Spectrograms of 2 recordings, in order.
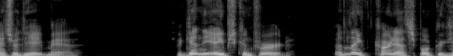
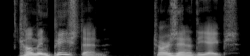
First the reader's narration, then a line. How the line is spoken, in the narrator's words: he said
